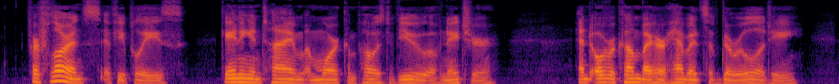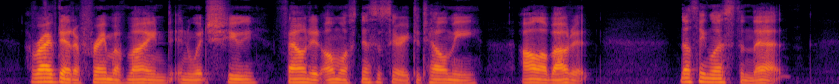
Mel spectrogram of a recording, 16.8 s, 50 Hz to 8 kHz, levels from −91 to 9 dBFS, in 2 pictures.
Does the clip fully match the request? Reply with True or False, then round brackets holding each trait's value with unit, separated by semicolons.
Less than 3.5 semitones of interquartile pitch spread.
True (2.8 semitones)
